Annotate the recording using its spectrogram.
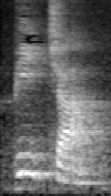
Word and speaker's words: Picha: Picha. – Picha. – Like peach with an A at the end.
